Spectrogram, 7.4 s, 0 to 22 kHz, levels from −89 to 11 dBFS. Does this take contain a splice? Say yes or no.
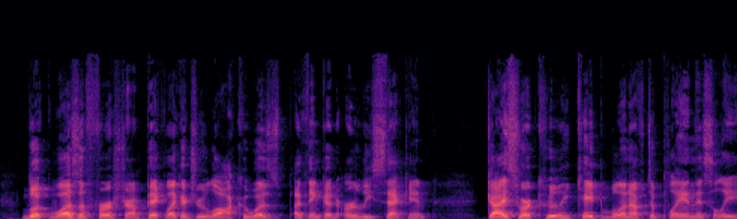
no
